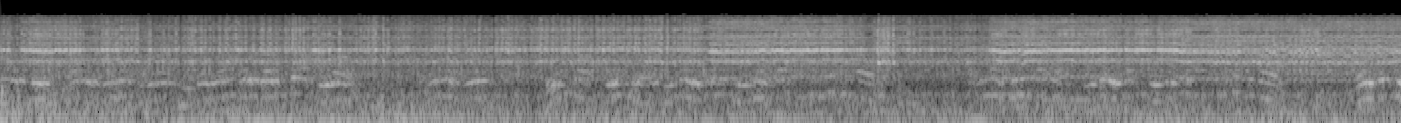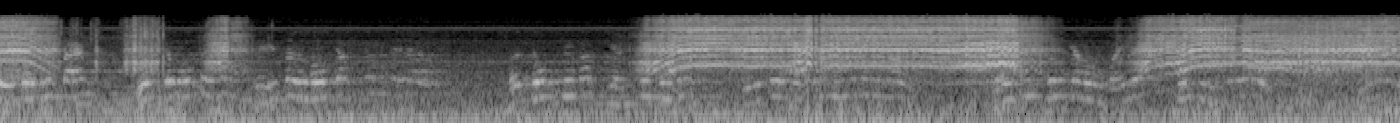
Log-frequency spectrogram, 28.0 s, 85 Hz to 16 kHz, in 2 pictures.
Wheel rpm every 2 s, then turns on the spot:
160, 170, 160, 160, 170, 160, 160, 40, 10, 0, 90, 120, 50, 120.
14-16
